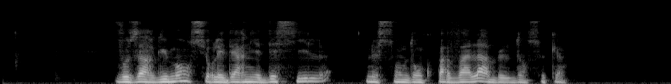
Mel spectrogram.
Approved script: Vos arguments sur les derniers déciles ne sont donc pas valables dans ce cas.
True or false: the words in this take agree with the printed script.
true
